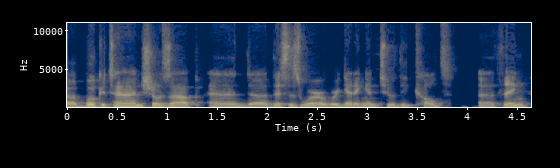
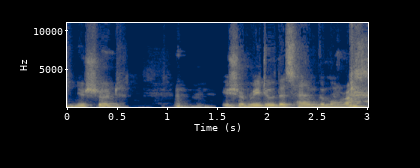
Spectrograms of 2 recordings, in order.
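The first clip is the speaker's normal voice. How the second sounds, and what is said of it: Imitates another person's voice. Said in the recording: “I don't do a very good Tim Gunn impression.”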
